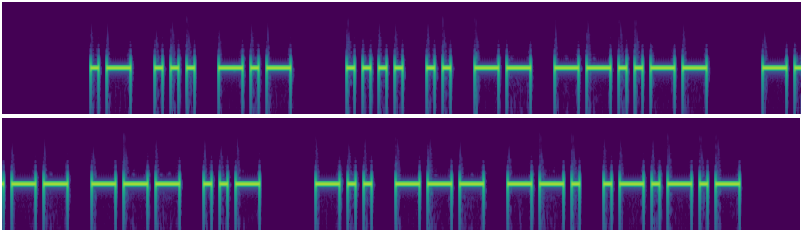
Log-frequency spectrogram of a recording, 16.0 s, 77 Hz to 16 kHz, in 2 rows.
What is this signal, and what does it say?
Morse code, heard as a keyed tone, about 15 wpm, 700 Hz. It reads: ASK HIM, YOU DOG.
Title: Sentences from Top 1000 Words - Review Part 2 - 15wpm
